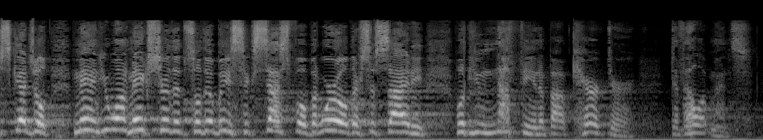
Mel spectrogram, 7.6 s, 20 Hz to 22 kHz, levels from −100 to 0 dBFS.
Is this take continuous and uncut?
no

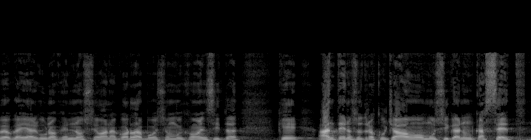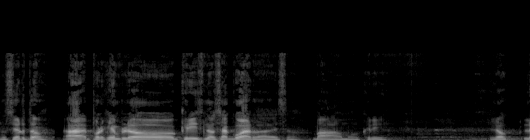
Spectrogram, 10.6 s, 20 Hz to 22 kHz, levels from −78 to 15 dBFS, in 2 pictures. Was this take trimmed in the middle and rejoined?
yes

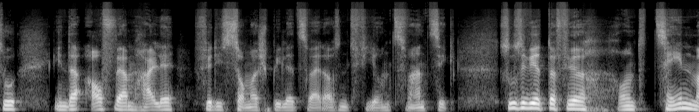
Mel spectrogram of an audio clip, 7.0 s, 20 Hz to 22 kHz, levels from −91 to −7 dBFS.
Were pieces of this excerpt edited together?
no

